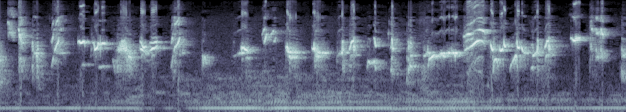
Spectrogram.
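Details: Oriental magpie-robin of the black-breasted East Java form, delivering a rapid, varied song of sharp whistles, chirps and squawky notes, about three phrases per second, over a steady low hum.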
